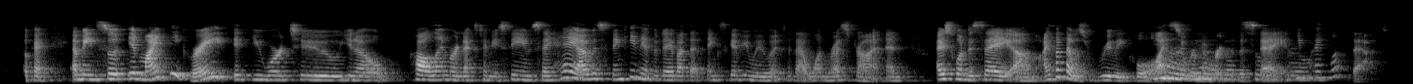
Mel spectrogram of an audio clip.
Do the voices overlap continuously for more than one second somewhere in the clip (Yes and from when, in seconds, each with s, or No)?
Yes, from 11.5 s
